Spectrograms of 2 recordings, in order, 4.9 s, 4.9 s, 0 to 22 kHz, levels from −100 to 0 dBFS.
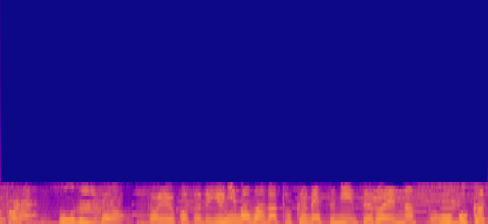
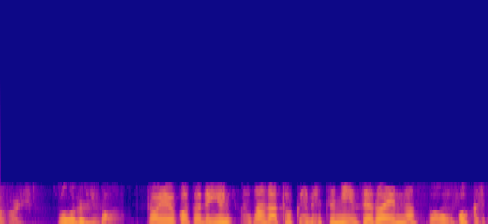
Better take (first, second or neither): first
